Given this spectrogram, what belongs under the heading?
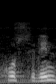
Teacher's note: یہاں را کے نیچے دو زیر تنوین ہے. جب آپ اگلی آیت سے ملانا چاہیں گے تو خسرن پڑھیں گے اور اس کے ساتھ ساتھ را باریک ہوگا، اور اگلی آیت میں چونکہ پہلے حمزہ آ رہا ہے لہذا یہاں اظہار بھی ہوگا، اظہار حلقی، اور وقت کی صورت میں را پر ہوگا اس لیے کہ پہلے پیش آ رہا ہے.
